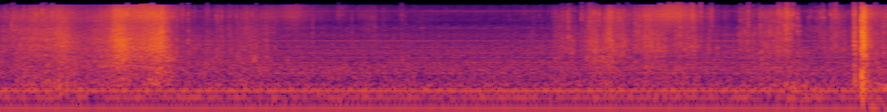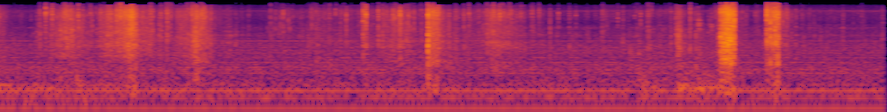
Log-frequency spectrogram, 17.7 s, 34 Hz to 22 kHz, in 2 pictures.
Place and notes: Filotas, Greece - Ready for planting the peas
Αποκεντρωμένη Διοίκηση Ηπείρου - Δυτικής Μακεδονίας, Ελλάς, 23 March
